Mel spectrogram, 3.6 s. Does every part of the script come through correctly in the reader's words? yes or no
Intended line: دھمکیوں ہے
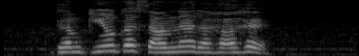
no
